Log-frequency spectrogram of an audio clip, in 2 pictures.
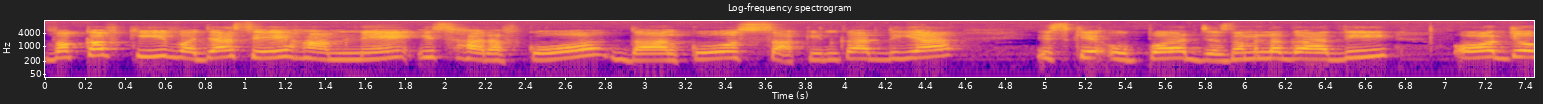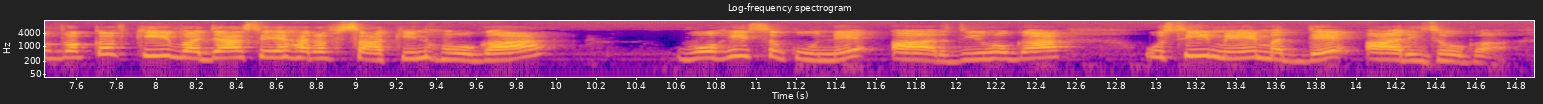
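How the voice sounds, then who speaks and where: A woman's voice: sits high, takes it slowly. A woman teaching Quran recitation rules in an online tutorial, explaining patiently step by step and repeating each rule.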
